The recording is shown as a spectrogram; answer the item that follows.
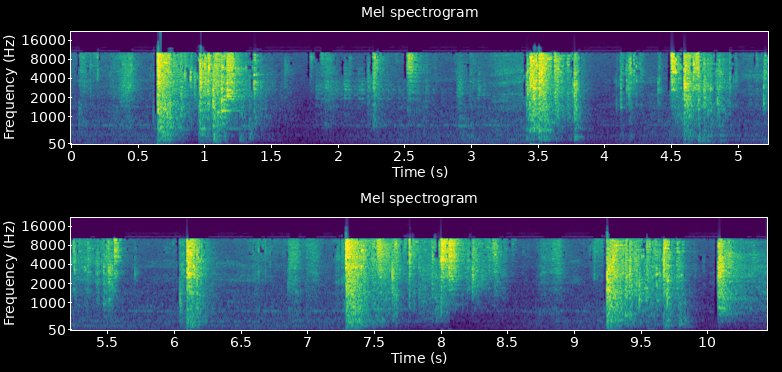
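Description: Hammer blows smashing a refrigerator ice maker module: about nine sharp hits at uneven spacing, each with a crack and rattle of breaking parts.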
